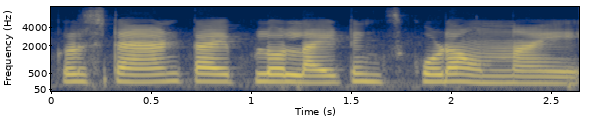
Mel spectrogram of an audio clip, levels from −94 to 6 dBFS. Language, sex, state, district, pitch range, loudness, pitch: Telugu, female, Telangana, Hyderabad, 215-240 Hz, -15 LUFS, 235 Hz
